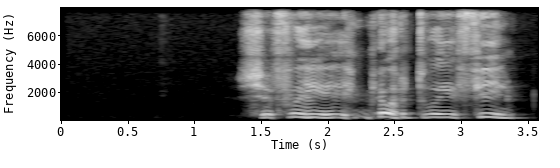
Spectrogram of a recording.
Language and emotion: Russian, positive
